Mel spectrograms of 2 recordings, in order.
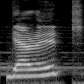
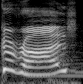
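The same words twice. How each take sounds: First: It is said with a British pronunciation. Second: It is said with an American pronunciation. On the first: "weird ways they pronounce things, like um garage, garage" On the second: "instead of garage"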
